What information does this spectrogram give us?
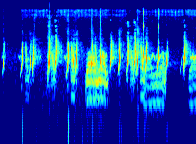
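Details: Common quail calling in the morning, a recording used by hunters to draw birds close: rapid clusters of sharp, high chirps in short triplet bursts, mixed with lower buzzy, harmonic-rich notes, with brief pauses between groups.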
